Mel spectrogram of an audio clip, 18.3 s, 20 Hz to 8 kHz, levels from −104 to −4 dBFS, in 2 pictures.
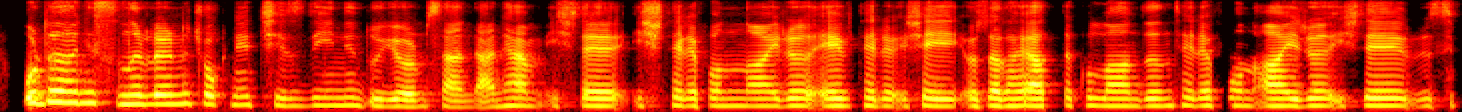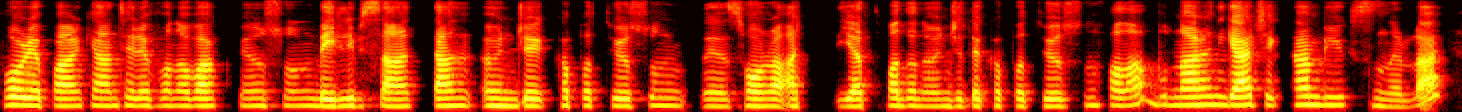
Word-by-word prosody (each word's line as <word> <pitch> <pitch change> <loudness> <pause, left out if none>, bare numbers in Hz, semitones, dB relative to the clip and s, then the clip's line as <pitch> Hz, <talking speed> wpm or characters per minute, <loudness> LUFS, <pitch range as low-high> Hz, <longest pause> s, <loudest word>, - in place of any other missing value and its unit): Burada, 300 -1 +8
hani, 280 -1 +3
sınırlarını 245 -1 +3
çok 240 -2 -1
net 220 0 -7
çizdiğini 205 0 -7
duyuyorum 180 -2 +1
senden. 165 0 -3
Hem, 195 -1 0
işte, 190 0 0
iş 195 - -5
telefonun 195 -1 -4
ayrı, 190 0 0
ev 195 -1 +2
tele 190 -2 -5
şey, 185 -1 0
özel 190 +1 +2
hayatta 190 +1 +2
kullandığın 195 -1 -2
telefon 200 -1 -5
ayrı, 195 +1 +2
işte, 200 -1 0
ııı, 190 +1 -11
spor 215 +2 +1
yaparken 195 0 +2
telefona 195 -1 -4
bakmıyorsun, 195 0 -3
belli 185 +1 +3
bir - - -12
saatten 190 +1 +1
önce 190 -1 -1
kapatıyorsun, 195 0 -6
ııı, 180 -1 -6
sonra 185 0 +2
aç 190 -1 -1 0.2
yatmadan 185 +1 -2
önce 185 0 -8
de 190 - -3
kapatıyorsun 185 +2 -6
falan, 205 +4 -1
bunlar, 215 0 +4
hani, 225 0 -1
gerçekten 220 0 +4
büyük 215 0 -6
sınırlar. 175 -6 -1
195 Hz, 150 wpm, -24 LUFS, 190-205 Hz, 0.2 s, Burada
